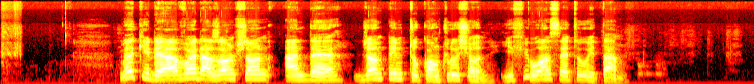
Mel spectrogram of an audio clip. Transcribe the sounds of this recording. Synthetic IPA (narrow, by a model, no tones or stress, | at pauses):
mekjudeavɔɪdazɔ̃mpʃɔ̃nãnded͡ʒɔ̃mpĩntukɔ̃ŋkluʃɔ̃nifjuwɔ̃nsɛtuwiθã̰m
